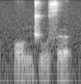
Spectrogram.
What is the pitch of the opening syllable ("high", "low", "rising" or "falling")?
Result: low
